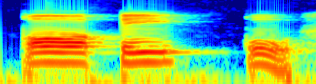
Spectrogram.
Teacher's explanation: qa pula makhrajnya dipangkal lidah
